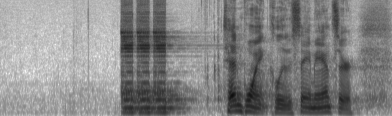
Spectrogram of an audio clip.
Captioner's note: buzzer sounds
